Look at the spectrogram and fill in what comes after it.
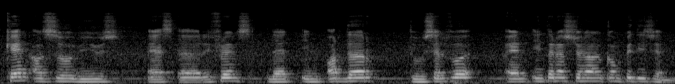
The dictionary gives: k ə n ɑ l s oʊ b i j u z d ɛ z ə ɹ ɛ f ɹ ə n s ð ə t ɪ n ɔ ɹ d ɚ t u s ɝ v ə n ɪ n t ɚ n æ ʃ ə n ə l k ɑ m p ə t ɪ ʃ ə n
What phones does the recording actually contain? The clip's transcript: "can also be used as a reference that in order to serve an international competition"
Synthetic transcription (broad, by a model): k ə n ɑ l s oʊ b i j u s ɛ s ə ɹ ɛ f ɹ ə n s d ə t ɪ n ɔ ɹ d ɚ t u s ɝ f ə n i n t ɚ n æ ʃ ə n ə l k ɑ m p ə t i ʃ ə n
